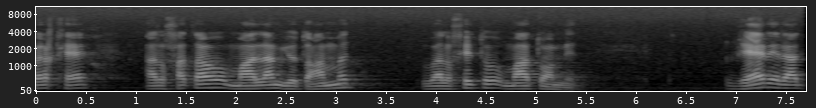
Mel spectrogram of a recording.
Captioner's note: Arabic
